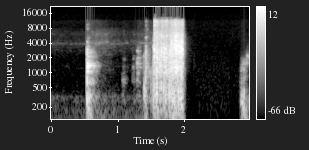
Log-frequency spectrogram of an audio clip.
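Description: Tarot cards are shuffled in a few quick bursts, a short riffle followed by a longer papery flutter. Quiet pauses separate the bursts.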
